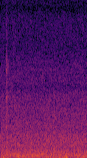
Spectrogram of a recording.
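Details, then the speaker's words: Pedestal fan after repair (disassembled and oiled because it spun slowly or barely at setting three): on speed three, steady airy whoosh over a low even hum, no ticking, rubbing or grinding, oscillating; motor runs smoothly. "and it works fine but looks of things let's turn to three it goes faster it's rotating or oscillating side to side"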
